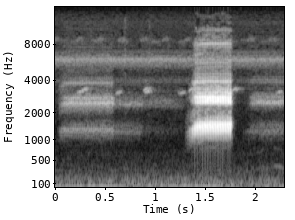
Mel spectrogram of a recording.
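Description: A gray tree frog gives a loud, slow-pulsed musical trill lasting under half a second.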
